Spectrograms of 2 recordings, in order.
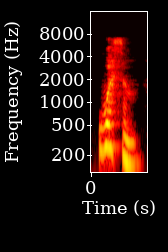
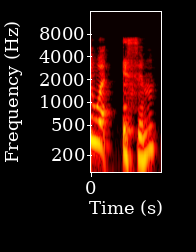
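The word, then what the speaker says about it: واسم: Wasm. I don't say wa ism. I say wasm.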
